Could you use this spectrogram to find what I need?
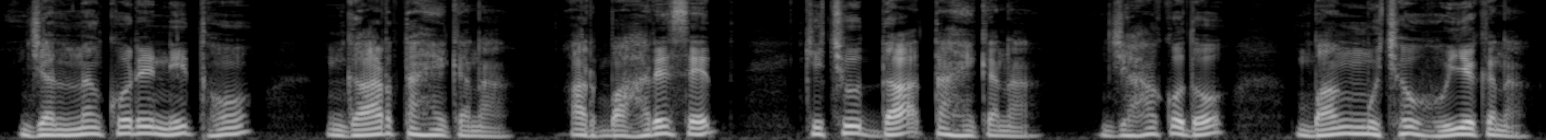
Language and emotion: Santali, fearful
